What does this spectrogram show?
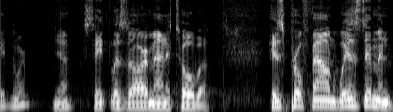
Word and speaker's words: St. Lazare: Yeah, St. Lazare, Manitoba.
